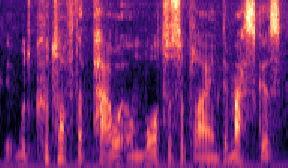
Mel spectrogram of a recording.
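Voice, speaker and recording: Eager cult follower, shrewd, bright forceful tone, medium pitch, matter-of-fact, audio drama. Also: male voice, a little fast, slightly rough. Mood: shrewd agreement.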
